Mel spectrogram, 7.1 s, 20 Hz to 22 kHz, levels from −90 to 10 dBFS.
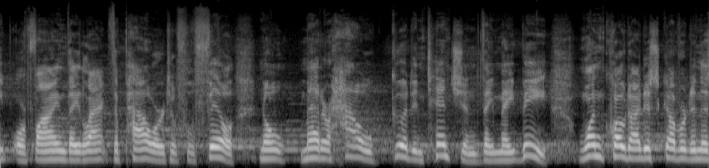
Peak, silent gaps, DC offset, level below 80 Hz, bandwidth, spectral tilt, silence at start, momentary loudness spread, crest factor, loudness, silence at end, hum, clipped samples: -4 dBFS; none; under 0.1%; -86 dBFS; 17 kHz; -4.5 dB/octave; 0 s; 7 LU; 16 dB; -22 LUFS; 0 s; none; under 0.1%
